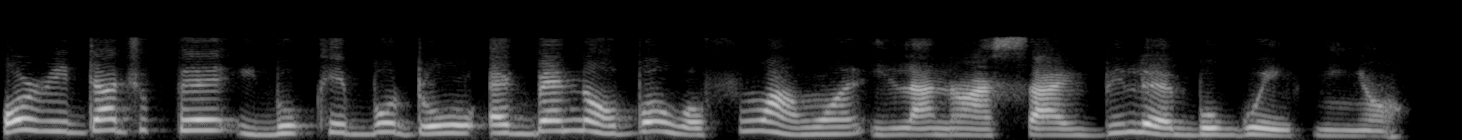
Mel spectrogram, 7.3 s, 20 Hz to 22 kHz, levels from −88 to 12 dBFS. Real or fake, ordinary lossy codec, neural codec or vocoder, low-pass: fake; AAC, 48 kbps; codec, 16 kHz in and 24 kHz out, 0.9 kbps, LongCat-Audio-Codec, fine tuned four codebook decoder; 7.2 kHz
